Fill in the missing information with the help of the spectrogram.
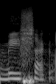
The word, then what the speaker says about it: Meshach: Meshach og Abednego. Det er helt rigtigt udtalt, det kan jeg lige så godt bare sige med det samme.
